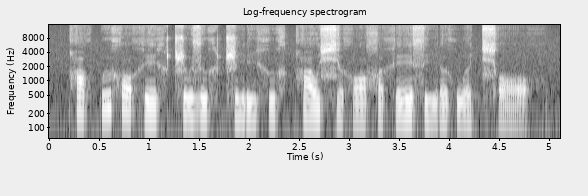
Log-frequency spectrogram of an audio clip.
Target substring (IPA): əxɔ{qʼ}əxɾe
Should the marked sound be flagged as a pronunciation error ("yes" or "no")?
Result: yes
